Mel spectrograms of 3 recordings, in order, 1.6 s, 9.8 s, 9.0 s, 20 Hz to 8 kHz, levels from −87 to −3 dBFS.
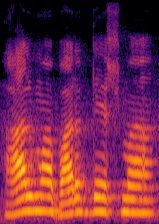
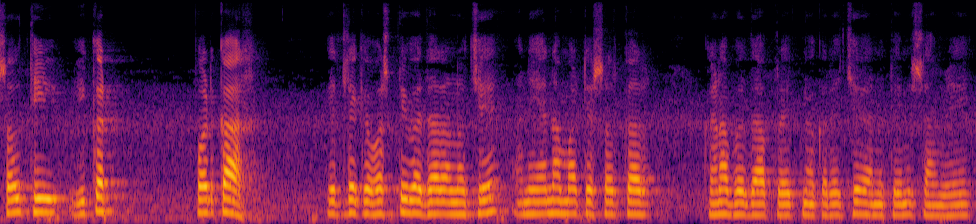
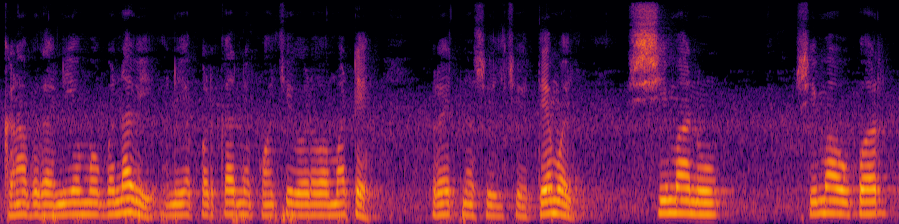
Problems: background sounds at intervals, continuous background conversations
